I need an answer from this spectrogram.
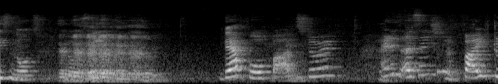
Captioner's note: laugh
